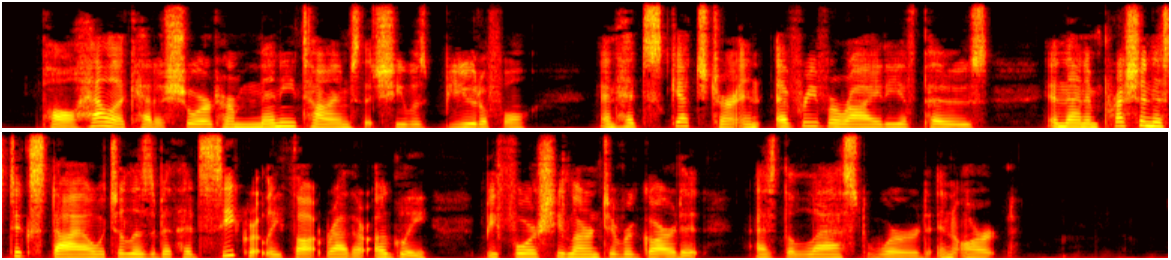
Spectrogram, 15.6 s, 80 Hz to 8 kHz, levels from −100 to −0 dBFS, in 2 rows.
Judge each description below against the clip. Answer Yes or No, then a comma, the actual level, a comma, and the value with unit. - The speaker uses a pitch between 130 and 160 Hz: No, medium, 185 Hz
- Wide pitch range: No, average, 2.8 semitones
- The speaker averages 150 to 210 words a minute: Yes, average, 165 wpm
